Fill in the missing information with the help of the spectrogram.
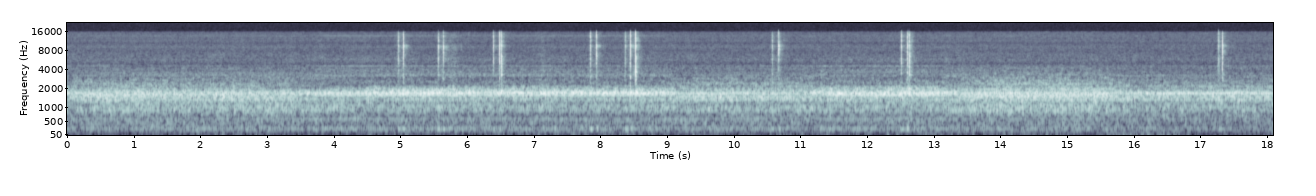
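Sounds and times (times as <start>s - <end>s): faint steady whine: 0.0s - 18.0s
mouse button clicking: 6.4s - 6.6s, 7.8s - 8.6s, 10.6s - 10.8s, 12.5s - 12.7s, 17.2s - 17.4s.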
